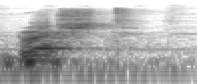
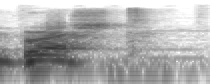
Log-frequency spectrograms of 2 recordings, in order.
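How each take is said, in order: First: The word ends with a t sound. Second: The word ends with a t sound.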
